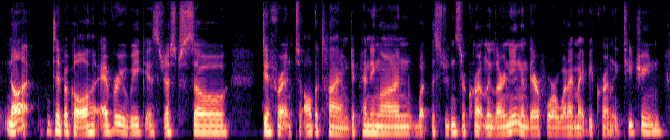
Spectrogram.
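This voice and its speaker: A middle-aged man from western Canada with a Canadian accent, chatting informally and upbeat as an interview guest. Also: medium pitch. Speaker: guest, pharmacy professor. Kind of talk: casual interview chat.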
